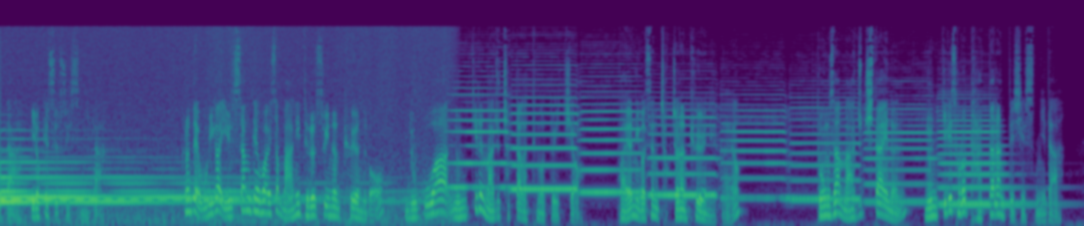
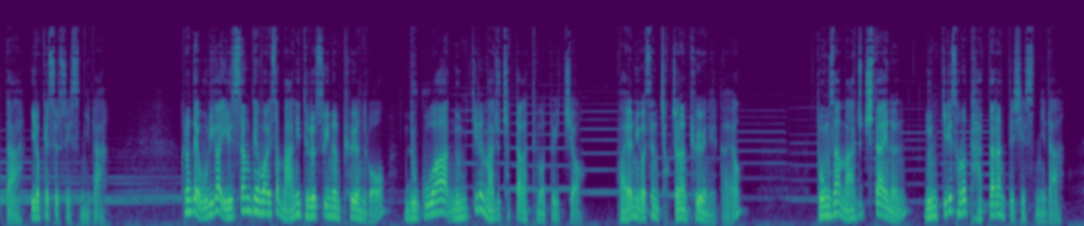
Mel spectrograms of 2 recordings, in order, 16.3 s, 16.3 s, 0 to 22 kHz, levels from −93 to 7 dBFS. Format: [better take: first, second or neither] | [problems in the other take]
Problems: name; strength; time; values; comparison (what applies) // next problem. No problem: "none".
second | background music; loud; throughout; as loud as the speech; faint in the second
